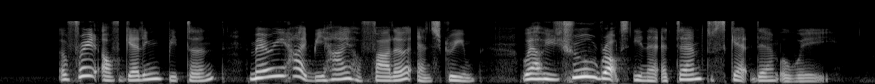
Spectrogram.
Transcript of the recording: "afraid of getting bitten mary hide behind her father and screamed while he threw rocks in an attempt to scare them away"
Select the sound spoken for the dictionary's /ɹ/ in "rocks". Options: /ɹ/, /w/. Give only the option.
/ɹ/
